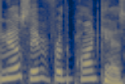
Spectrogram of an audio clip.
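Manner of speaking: high-pitched, teasing, mocking put-on voice. Imitating the other speaker brushing off the rules: mocking impression. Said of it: "That was my impersonation of you".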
